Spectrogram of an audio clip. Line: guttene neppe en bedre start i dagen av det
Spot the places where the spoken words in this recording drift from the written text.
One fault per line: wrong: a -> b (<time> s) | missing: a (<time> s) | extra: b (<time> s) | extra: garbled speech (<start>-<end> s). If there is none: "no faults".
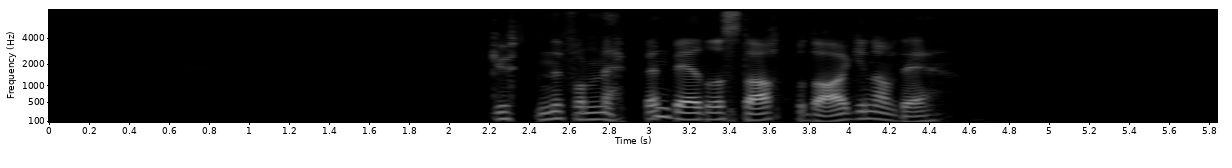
extra: får (2.6 s)
wrong: i -> på (3.7 s)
